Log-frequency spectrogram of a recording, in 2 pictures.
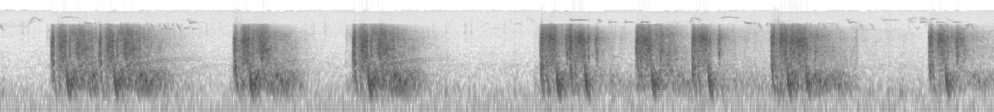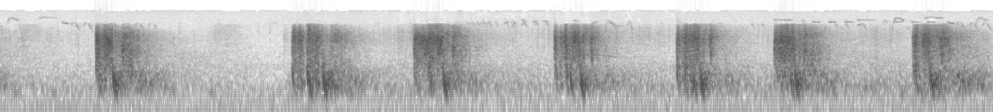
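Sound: gunfire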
